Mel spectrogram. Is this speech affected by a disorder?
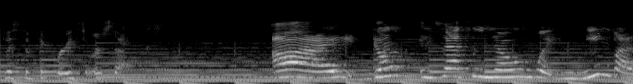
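Yes: cerebral palsy.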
